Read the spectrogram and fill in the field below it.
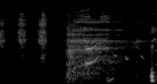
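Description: A person sniffs old toys: three quick, sharp sniffs in a row, then a longer, deeper drawn-in breath, with no talking.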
